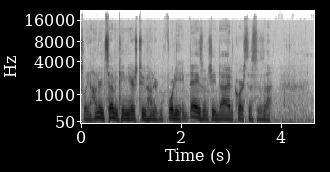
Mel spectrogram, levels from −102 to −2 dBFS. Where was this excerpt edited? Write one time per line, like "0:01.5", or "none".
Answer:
none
